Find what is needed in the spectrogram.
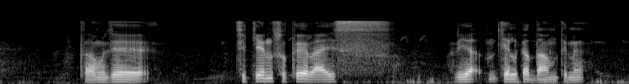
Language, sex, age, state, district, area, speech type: Santali, male, 18-30, West Bengal, Uttar Dinajpur, rural, spontaneous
